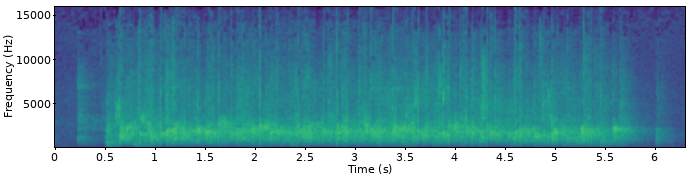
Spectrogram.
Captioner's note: applause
